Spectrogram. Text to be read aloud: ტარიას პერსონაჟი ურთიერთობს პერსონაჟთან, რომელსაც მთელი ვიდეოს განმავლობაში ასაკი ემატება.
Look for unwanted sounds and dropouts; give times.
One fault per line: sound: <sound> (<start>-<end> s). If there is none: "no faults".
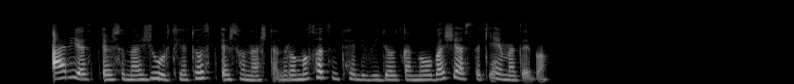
no faults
